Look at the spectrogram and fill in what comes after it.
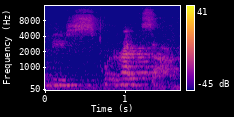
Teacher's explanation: Go for a longer S. Make a long S and say disprezza for us, and use the S to kind of start everything else.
